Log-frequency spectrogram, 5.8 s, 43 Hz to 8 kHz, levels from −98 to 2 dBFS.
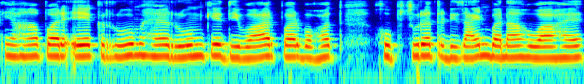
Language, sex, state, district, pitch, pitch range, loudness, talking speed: Hindi, female, Punjab, Kapurthala, 240 Hz, 225-245 Hz, -15 LUFS, 155 wpm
